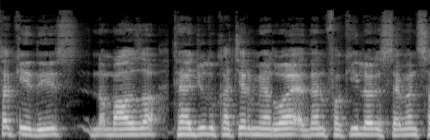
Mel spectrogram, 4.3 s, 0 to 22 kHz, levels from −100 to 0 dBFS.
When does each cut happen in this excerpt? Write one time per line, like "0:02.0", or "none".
0:01.7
